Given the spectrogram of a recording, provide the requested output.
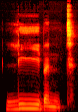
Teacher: So then the B stays as a B, stays voiced.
